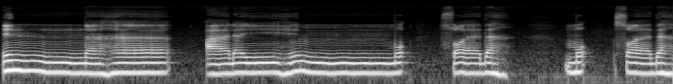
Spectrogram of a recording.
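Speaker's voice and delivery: very drawn-out, evenly pitched syllables; slow recitation demo. Shown as a demonstration. Teacher modelling the verse for learners, slow recitation. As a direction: recite slowly with long held sounds.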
